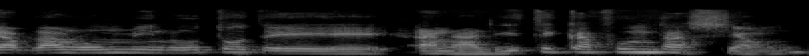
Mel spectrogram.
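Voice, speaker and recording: The speaker uses a French accent at a fairly slow pace against a quiet background. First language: French (speaking Spanish). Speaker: webinar host. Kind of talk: webinar introduction. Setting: online webinar. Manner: halting.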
